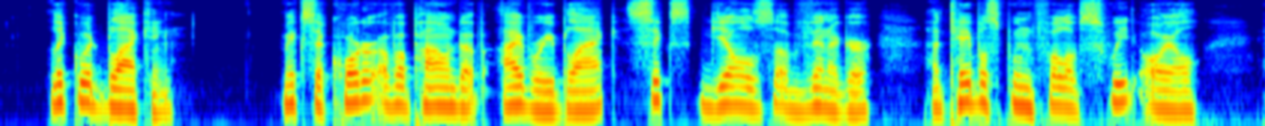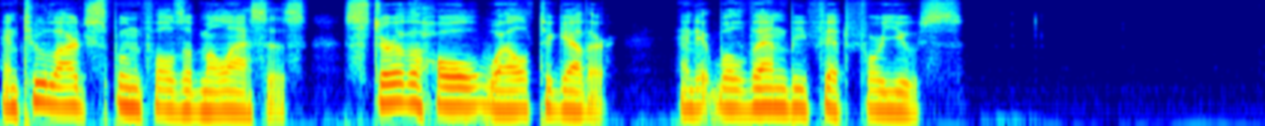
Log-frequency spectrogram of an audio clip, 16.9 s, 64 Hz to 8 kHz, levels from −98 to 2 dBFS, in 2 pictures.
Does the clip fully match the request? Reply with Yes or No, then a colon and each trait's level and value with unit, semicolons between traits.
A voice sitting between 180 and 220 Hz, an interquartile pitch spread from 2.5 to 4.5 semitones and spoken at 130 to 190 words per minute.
No: low, 135 Hz; average, 3.1 semitones; average, 140 wpm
